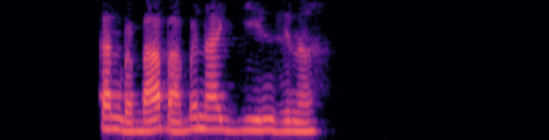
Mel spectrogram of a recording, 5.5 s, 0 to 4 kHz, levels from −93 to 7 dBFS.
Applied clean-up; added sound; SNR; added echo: neural mask model DeepFilterNet 3.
